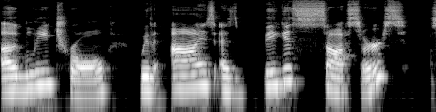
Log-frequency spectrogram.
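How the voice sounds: Delivered in a natural reading voice, the speech has lively intonation over a quiet background.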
